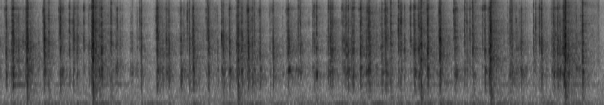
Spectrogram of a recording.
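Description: Fingertips type steadily on a backlit KONO kira mechanical keyboard with Halo Clear switches, an aluminum case and plastic keycaps. Rapid, uneven keystrokes give crisp, bright clacks over a low, hollow thock, each dying away almost at once.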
